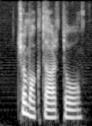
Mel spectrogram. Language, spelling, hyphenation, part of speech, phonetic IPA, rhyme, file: Hungarian, csomagtartó, cso‧mag‧tar‧tó, noun, [ˈt͡ʃomɒktɒrtoː], -toː, Hu-csomagtartó.ogg
- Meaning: trunk (US), boot (UK); the luggage storage compartment of a sedan or saloon car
